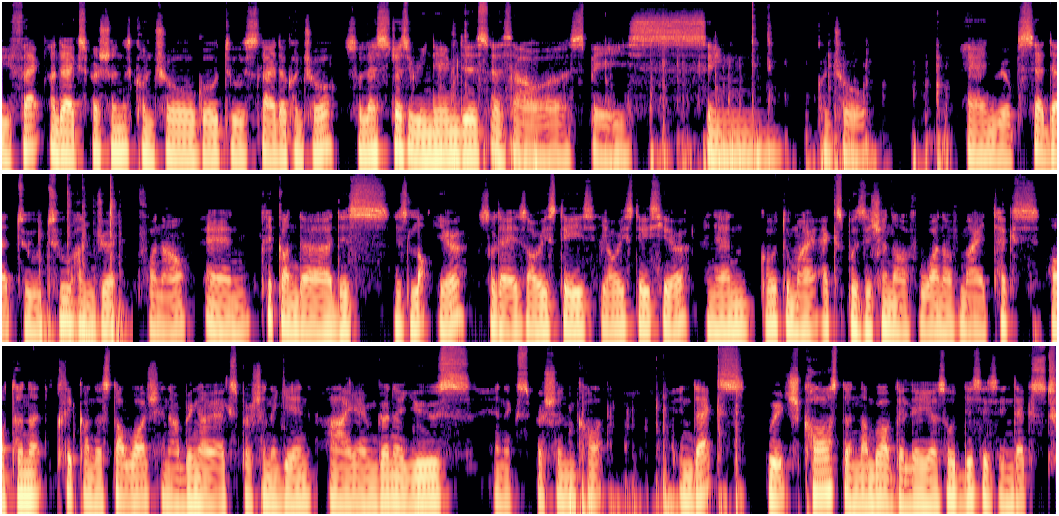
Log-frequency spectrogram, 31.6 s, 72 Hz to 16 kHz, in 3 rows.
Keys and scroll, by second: 4.5 Return, 5.1-7.7 typing, 10.9-11.2 typing, 11.6 Return, 28.3 x.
